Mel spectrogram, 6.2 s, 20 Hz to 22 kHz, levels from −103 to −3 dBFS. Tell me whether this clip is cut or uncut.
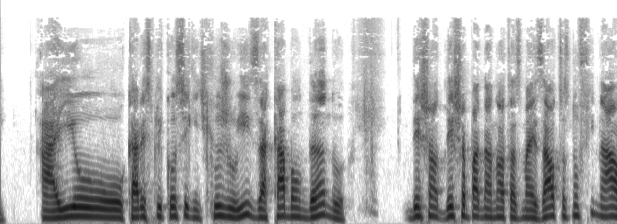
uncut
